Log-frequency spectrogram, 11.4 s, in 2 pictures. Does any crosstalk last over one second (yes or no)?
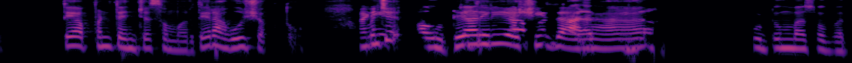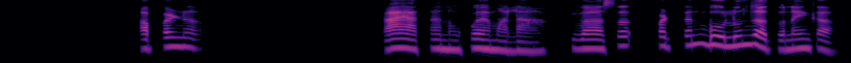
yes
